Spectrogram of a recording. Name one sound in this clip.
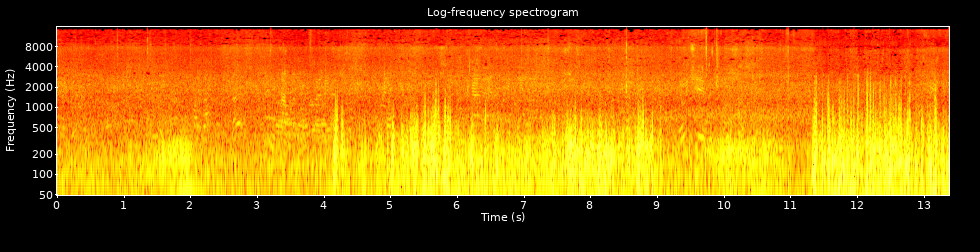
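Wind rumbles across open water.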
